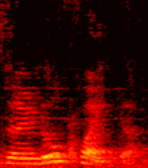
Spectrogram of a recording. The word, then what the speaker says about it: Pteridophyta: And third one is Pteridophyta. P is silent, that is Pteridophyta.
